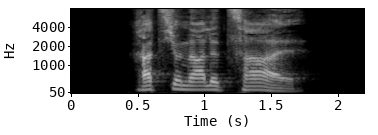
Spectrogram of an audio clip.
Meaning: rational number (quotient of integers)
- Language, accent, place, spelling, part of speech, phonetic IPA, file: German, Germany, Berlin, rationale Zahl, phrase, [ʁat͡si̯oˈnaːlə ˈt͡saːl], De-rationale Zahl.ogg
